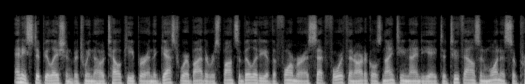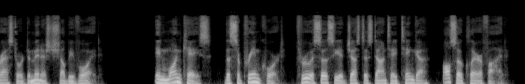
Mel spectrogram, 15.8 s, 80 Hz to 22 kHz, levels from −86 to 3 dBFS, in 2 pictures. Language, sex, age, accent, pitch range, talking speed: English, male, 50-69, American, 90-115 Hz, 165 wpm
